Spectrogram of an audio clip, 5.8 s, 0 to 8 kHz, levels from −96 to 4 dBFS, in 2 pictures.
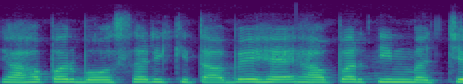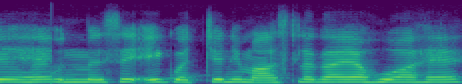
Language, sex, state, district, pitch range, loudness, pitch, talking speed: Hindi, female, Maharashtra, Dhule, 230-240 Hz, -25 LUFS, 235 Hz, 220 wpm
